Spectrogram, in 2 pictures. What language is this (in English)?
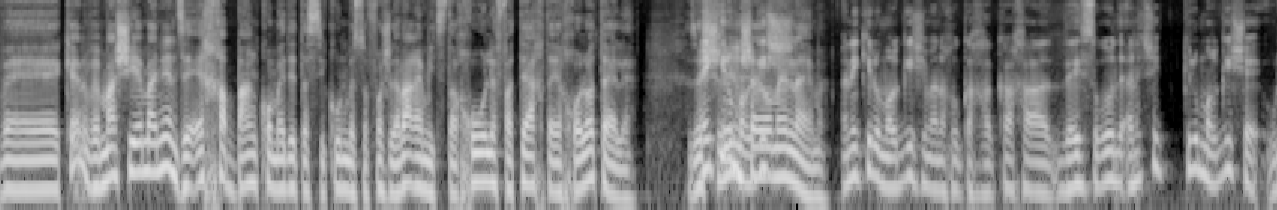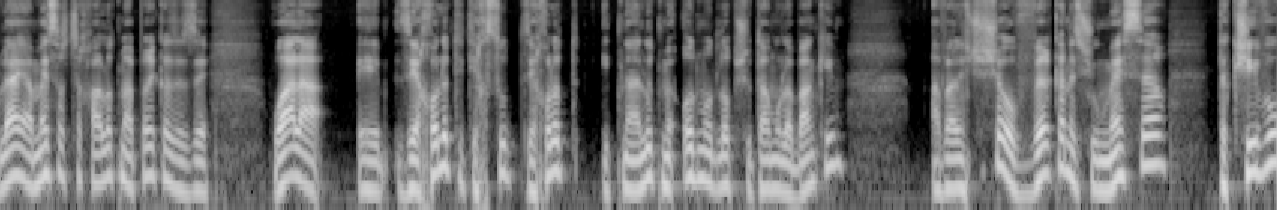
Hebrew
